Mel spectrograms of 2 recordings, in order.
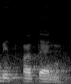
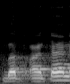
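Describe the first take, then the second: First: The first vowel is an 'i' sound. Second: The first vowel is an 'a' sound. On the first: "Boleh juga dibaca bid'atan" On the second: "bad'atan ataupun bid'atan. Dua-dua boleh baca"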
